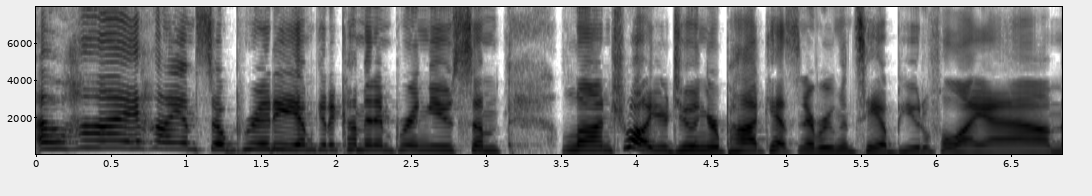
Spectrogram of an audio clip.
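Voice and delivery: put-on, sugary, show-off sweet voice. Mocking how she acts in front of everyone: imitating her sweet public persona. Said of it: "she has a whole other personality with me alone".

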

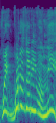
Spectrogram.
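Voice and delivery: very high, baffled outburst.

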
